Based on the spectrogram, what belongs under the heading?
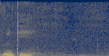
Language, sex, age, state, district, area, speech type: Bodo, female, 45-60, Assam, Baksa, rural, spontaneous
